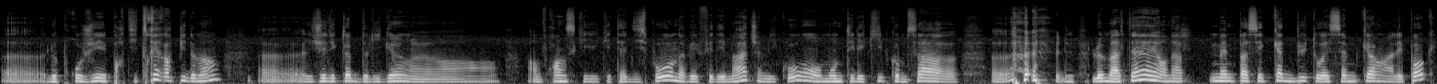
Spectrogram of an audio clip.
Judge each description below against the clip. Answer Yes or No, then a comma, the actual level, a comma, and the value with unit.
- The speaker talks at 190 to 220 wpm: Yes, average, 195 wpm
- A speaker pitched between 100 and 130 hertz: No, medium, 140 Hz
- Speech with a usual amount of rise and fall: Yes, average, 3.3 semitones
